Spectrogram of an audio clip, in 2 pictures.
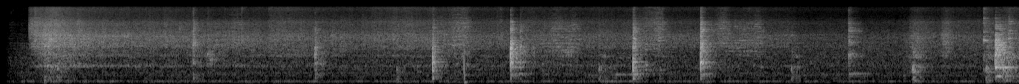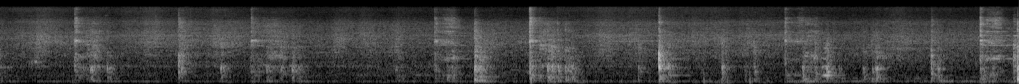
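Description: Carrots frying in a pan, stirred with a spatula: a continuous sizzle punctuated by frequent sharp scrapes and knocks in an irregular rhythm, close and clear, with no talking.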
